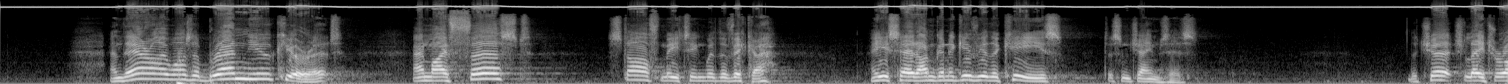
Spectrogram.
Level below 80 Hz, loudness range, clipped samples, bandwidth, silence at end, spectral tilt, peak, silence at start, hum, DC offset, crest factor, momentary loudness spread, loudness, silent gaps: -30 dBFS; 0 LU; 1%; over 20 kHz; 0 s; -5 dB/octave; 0 dBFS; 0 s; none; 2%; 8 dB; 1 LU; -5 LUFS; none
